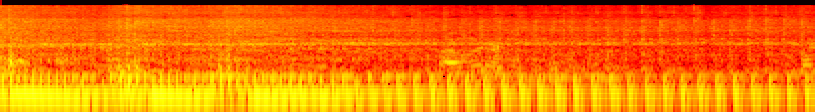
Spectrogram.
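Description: Bajaj Pulsar motorcycle's single-cylinder engine idling with an even, rapid low pulse, easing slightly in level.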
